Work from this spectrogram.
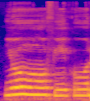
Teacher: nun sukun bertemu Fa jadi dibaca samar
